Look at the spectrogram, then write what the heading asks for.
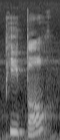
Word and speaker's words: people: a few more by in this word the O is going to completely disappear people this e will have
